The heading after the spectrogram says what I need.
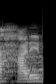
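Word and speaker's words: هاء: এটা মূলত উচ্চারণ হবে আমাদের কণ্ঠনালীর শুরু, অর্থাৎ গলার এইখান থেকে। এইটা এবং এই হামজা 2টা একই জায়গা থেকে উচ্চারণ হবে।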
